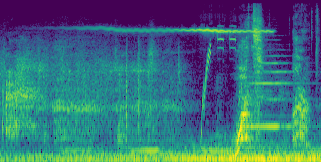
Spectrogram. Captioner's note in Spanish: timbre agudo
